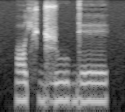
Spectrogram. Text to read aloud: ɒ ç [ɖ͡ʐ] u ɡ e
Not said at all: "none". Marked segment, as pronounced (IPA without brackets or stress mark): ɖ͡ʐ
